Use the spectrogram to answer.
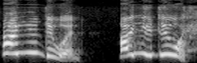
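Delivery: squeaky high repeated greeting; sing-song high "how you doing"; mimicking greeting. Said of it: "doing the "How you doing" back and forth".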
